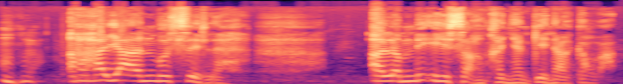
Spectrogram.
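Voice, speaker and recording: Older household woman, radio drama: lively intonation, somewhat high voice, flustered and tolerant. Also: unhurried. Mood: concerned. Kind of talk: Filipino radio drama acting.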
